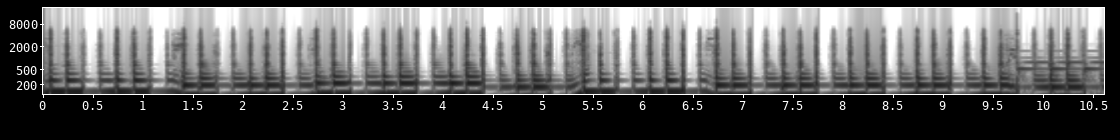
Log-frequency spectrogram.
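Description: Background music: a distorted electric guitar playing a fast, even rhythm of chords over a low bass line whose notes shift every couple of seconds.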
